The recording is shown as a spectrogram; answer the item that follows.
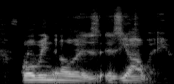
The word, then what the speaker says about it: Yahweh: we know is is Yahweh right um there's a theory that you the way you pronounce the name is actually your inhale and exhale so it's your breath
